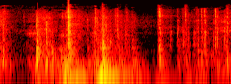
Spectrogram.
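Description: A door thuds shut with a heavy knock, followed by a few quick metallic clicks and rattles as it is locked. No one speaks.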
